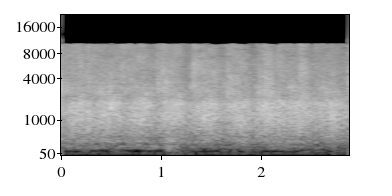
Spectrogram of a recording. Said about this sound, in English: Now give him a good hand clap of praise if you love him with all your heart.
